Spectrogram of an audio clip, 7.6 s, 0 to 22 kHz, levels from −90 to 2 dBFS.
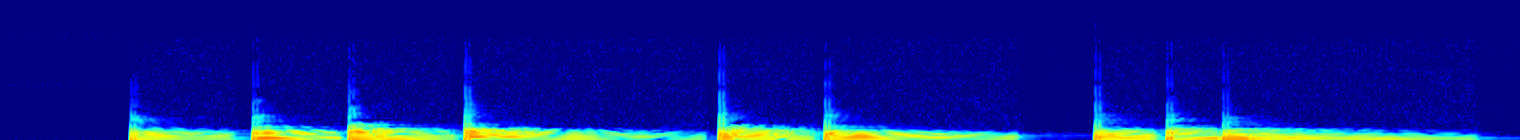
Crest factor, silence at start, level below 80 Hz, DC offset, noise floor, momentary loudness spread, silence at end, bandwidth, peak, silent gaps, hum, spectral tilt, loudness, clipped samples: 20 dB; 0.65 s; -52 dBFS; under 0.1%; -84 dBFS; 16 LU; 0.2 s; 7.6 kHz; -10 dBFS; none; none; -8.5 dB/octave; -29 LUFS; under 0.1%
